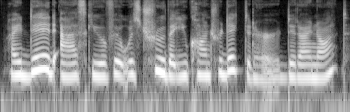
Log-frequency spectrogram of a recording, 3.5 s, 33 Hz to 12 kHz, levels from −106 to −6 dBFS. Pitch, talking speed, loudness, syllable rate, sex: 230 Hz, 255 wpm, -15 LUFS, 5.6 syllables/s, female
